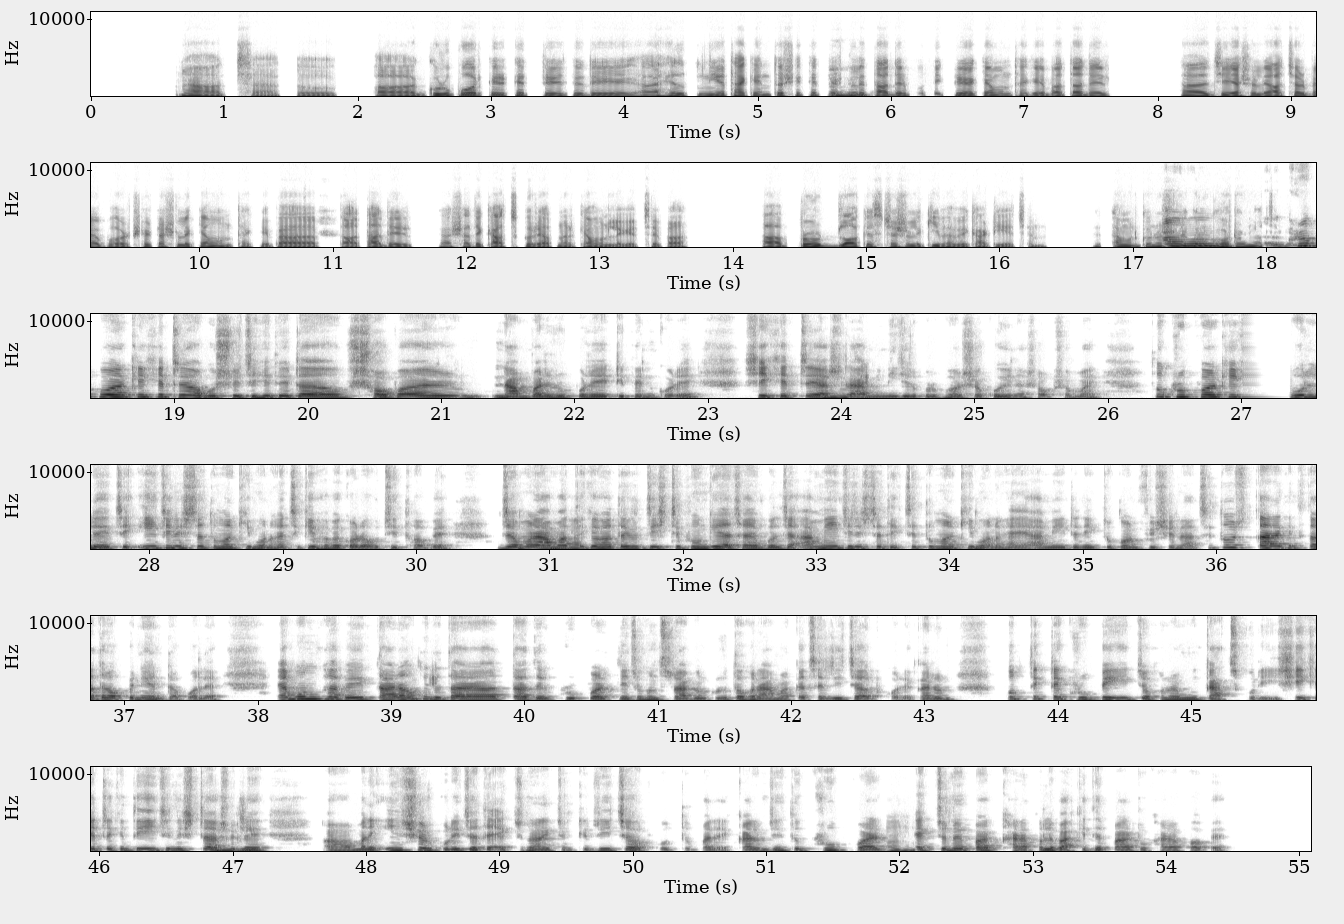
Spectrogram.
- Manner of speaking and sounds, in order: throat clearing; in English: "ডিপেন্ড"; tapping; other background noise; in English: "কনফিউশন"; in English: "ওপিনিয়ন"; in English: "স্ট্রাগল"; in English: "রিচ আউট"; in English: "ইনশিওর"; in English: "রিচ আউট"
- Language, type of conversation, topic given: Bengali, podcast, কখনো সৃজনশীলতার জড়তা কাটাতে আপনি কী করেন?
